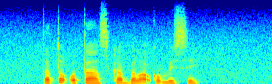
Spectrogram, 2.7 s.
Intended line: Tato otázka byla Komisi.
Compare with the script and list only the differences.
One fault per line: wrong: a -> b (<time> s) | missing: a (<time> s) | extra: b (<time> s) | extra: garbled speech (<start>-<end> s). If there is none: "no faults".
no faults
